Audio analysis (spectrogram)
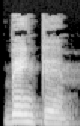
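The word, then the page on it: veinte: Spanish (Spain)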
